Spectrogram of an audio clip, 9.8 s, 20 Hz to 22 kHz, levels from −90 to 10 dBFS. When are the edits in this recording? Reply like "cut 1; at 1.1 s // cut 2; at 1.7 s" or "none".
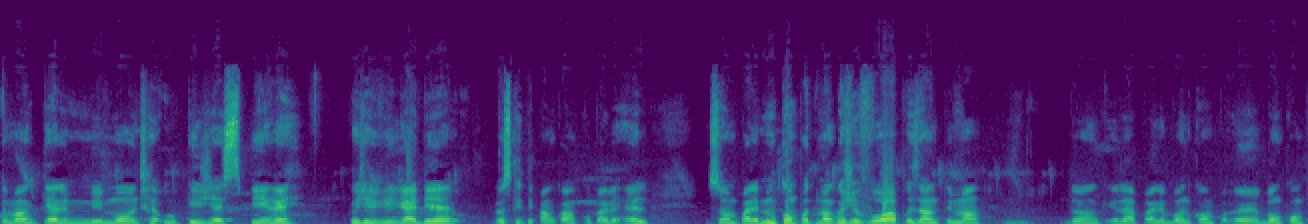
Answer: none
